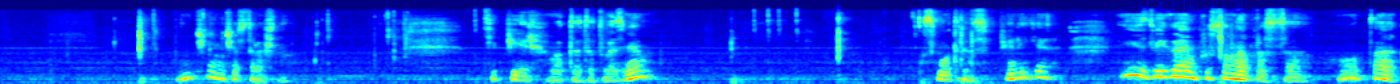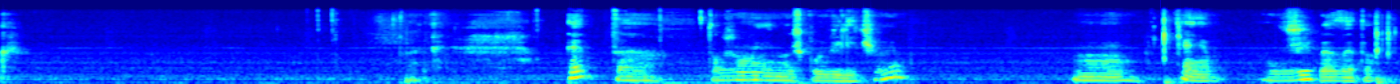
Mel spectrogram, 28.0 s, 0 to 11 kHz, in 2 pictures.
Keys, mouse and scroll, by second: 0.5-1.2 scroll down 3, 1.2 shift+middle click, 2.1-2.5 scroll up 2, 2.9-4.4 shift+middle drag, 4.4 click, 7.2 shift+click, 7.4 shift+click, 9.2 KP_1, 11.8 s, 19.0 click.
